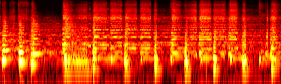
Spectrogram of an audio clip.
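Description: Instrumental passage of an Oberkrainer-style polka played by a folk quintet, the accordion leading over a steady, even oom-pah beat from bass and guitar.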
